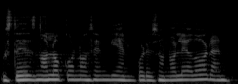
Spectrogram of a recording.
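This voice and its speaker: A woman pastor preaching a sermon and telling a personal testimony, acting out the dialogue in her stories with an animated voice. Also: medium pitch, fairly quick. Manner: animated storytelling, acts out dialogue with a raised voice.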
